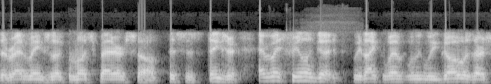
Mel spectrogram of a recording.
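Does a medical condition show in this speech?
Yes: Parkinson's; stays active.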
